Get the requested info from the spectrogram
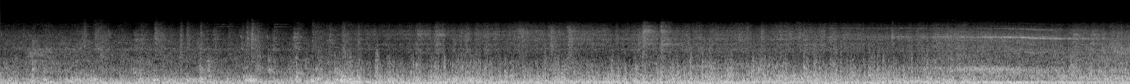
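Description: Passenger train running, heard from an open coach doorway: a steady wheel rumble with clickety-clack over the rail joints and points as it pulls out of the station. Near the end an oncoming train's locomotive passes close alongside on the next track.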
